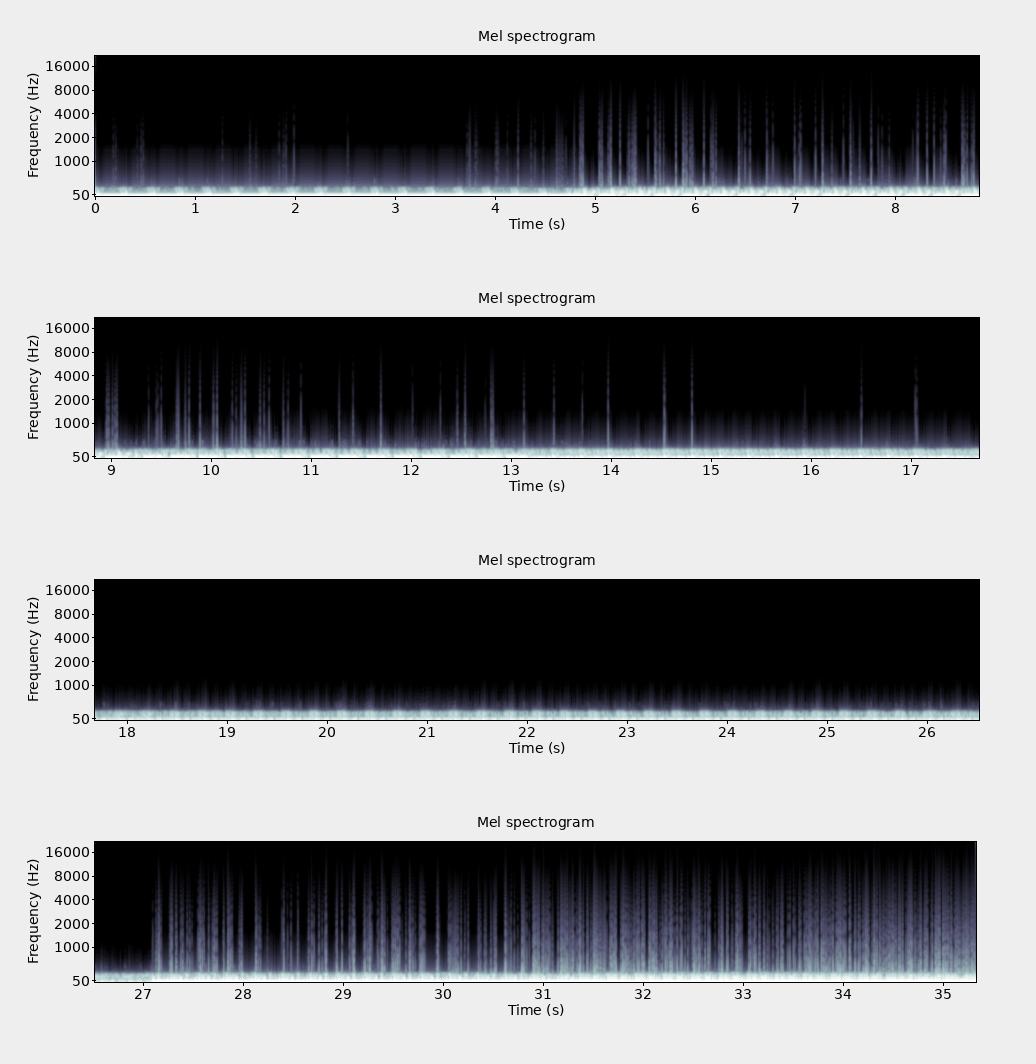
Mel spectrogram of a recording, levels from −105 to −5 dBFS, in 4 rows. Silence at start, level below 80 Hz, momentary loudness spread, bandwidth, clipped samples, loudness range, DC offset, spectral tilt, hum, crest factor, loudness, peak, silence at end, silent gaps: 0 s; -8 dBFS; 15 LU; 0.7 kHz; 4%; 14 LU; under 0.1%; -15 dB/octave; none; 6 dB; -14 LUFS; 0 dBFS; 0 s; none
